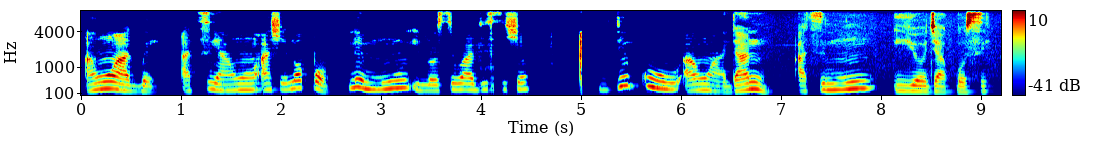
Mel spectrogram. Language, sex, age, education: Yoruba, female, 30-45, tertiary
